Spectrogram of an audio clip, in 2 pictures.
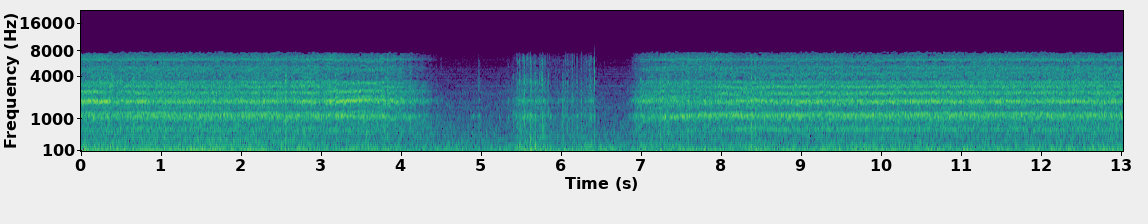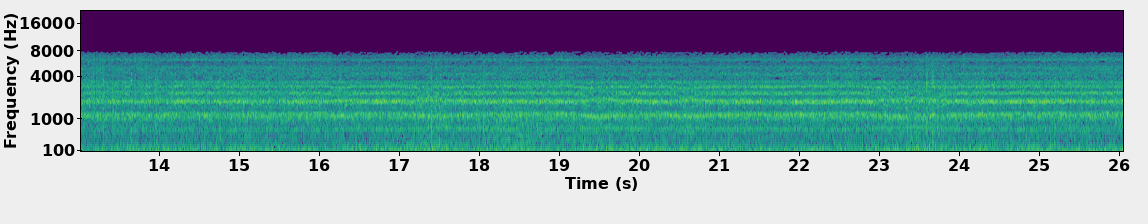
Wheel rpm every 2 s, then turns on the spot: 160, 150, 20, 60, 160, 160, 160, 160, 160, 160, 160, 160, 160.
4-6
